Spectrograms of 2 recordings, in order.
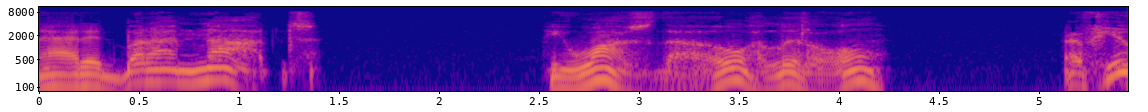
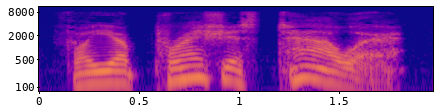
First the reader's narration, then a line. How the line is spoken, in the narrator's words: Eddie sneered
